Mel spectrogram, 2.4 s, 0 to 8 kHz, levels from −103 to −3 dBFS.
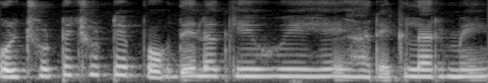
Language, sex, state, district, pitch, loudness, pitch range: Hindi, female, Bihar, Begusarai, 255 Hz, -28 LUFS, 245-265 Hz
